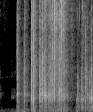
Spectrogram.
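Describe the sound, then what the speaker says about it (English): A deck of playing cards is shuffled close by, a rapid riffle of crisp flicking and clicking that builds and then trails off. "One more shuffle."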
